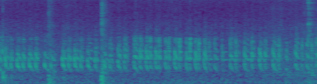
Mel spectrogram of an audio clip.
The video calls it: Daisy the Hamster making noises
